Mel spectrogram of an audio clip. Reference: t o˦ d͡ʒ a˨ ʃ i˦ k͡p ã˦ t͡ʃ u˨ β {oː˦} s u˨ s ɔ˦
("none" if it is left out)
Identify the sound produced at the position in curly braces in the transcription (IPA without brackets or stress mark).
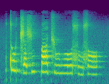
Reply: oː˦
